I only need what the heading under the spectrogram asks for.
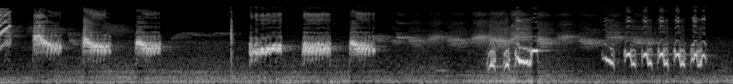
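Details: White-rumped shama song played as a lure to set another shama singing: loud harsh rasping bursts in a quick series, then a short liquid warble and a fast run of repeated bright chirped notes.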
